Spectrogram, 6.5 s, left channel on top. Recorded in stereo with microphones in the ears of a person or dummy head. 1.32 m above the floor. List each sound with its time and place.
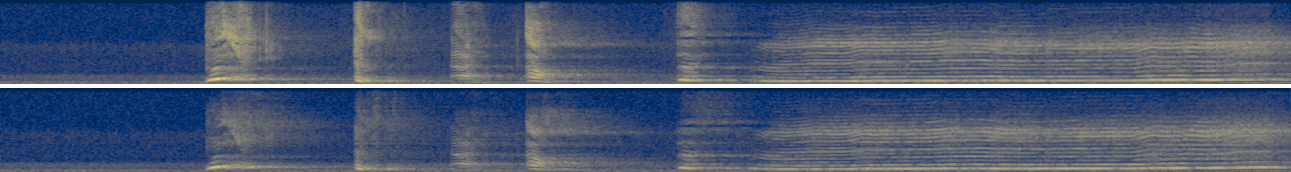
1.0 s a shout: 55° left (ahead or behind), 0.9 m; by 3.6 s 85° left, 1.9 m
3.7 s singing: 5° left (ahead or behind), 5 m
